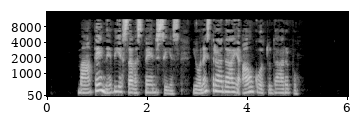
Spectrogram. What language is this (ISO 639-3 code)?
lav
